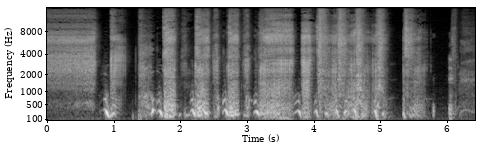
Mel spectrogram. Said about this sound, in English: I don't even think I would ever stop coughing, dude. Sounded like you had diarrhea.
